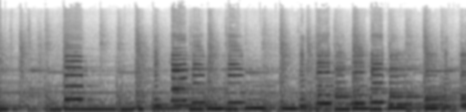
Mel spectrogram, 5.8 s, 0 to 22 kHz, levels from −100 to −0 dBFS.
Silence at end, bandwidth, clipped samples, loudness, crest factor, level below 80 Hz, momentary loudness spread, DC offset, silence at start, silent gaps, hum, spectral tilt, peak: 0 s; 10.5 kHz; under 0.1%; -16 LUFS; 14 dB; -40 dBFS; 5 LU; under 0.1%; 0 s; none; none; -7.5 dB/octave; -2 dBFS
